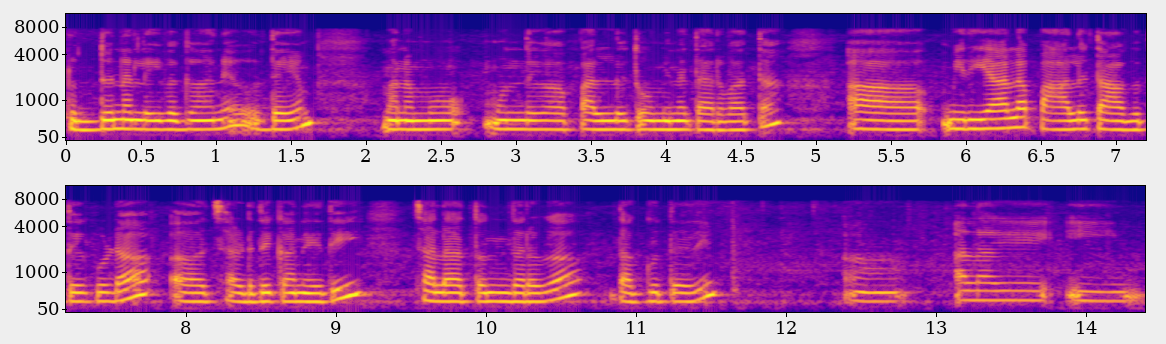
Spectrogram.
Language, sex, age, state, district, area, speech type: Telugu, female, 18-30, Telangana, Nalgonda, urban, spontaneous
